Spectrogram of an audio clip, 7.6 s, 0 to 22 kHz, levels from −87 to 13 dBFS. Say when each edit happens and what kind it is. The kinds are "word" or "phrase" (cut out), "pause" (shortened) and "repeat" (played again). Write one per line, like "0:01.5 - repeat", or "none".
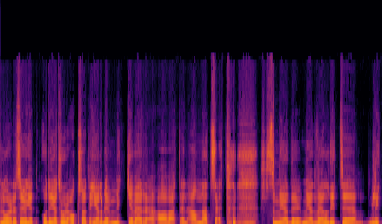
none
